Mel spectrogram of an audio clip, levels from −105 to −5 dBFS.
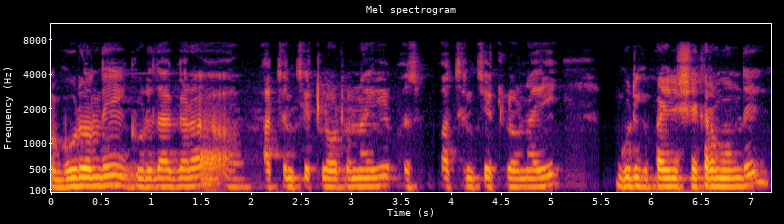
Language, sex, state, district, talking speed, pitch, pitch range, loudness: Telugu, male, Andhra Pradesh, Srikakulam, 135 wpm, 165 Hz, 160-170 Hz, -24 LUFS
